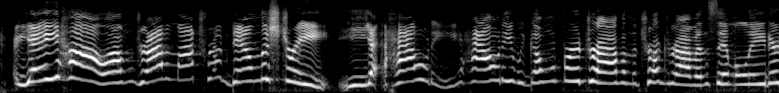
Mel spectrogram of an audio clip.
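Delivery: bad put-on Southern accent. Playing a truck driving simulator, in a really shitty southern accent. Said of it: "I do a really, really shitty southern accent".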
